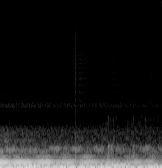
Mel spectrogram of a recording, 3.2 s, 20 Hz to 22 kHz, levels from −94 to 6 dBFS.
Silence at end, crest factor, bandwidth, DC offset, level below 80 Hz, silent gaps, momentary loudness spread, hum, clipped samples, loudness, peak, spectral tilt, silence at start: 0 s; 8 dB; 0.5 kHz; under 0.1%; -20 dBFS; none; 8 LU; none; under 0.1%; -25 LUFS; -6 dBFS; -13.5 dB/octave; 0 s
